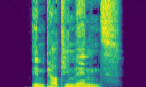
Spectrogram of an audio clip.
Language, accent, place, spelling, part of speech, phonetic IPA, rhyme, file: German, Germany, Berlin, Impertinenz, noun, [ɪmpɛʁtiˈnɛnt͡s], -ɛnt͡s, De-Impertinenz.ogg
- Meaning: infamy, intrusiveness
